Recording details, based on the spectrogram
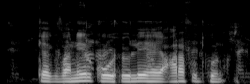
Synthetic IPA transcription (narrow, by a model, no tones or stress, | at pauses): kʰɛːkvɐniːlkʰʊwʊħuːlɛːjɦɛjʕɑɾɐfʊd̪ɡʊːn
